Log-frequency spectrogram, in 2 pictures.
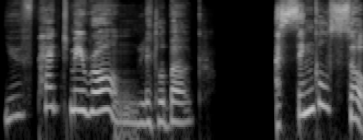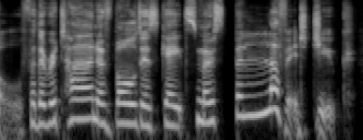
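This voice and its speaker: A sly, mocking she-devil from a fantasy video game. Her delivery is unhurried and highly animated in pitch, purring and seductive, sinking into conspiratorial whispers. She is theatrical and condescending, captured in a close, dry recording. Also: no echo. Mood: smug, teasing. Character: sly, seductive half-devil woman, a smug, mocking schemer.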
